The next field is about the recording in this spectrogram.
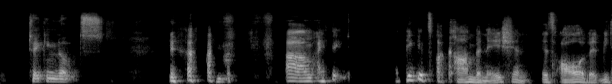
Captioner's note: laughs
